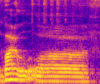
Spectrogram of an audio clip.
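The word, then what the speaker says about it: Burrell: Ну да, просто Баррелл, наверное, все-таки Берл, наверное.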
